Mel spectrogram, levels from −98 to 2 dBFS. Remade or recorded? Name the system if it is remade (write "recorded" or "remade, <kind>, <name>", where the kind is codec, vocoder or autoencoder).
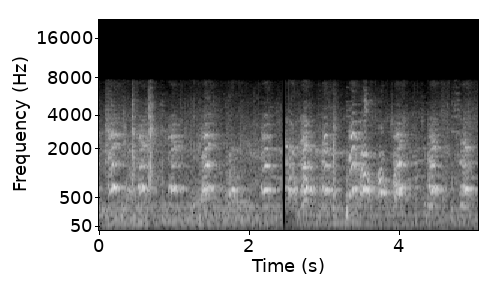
recorded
